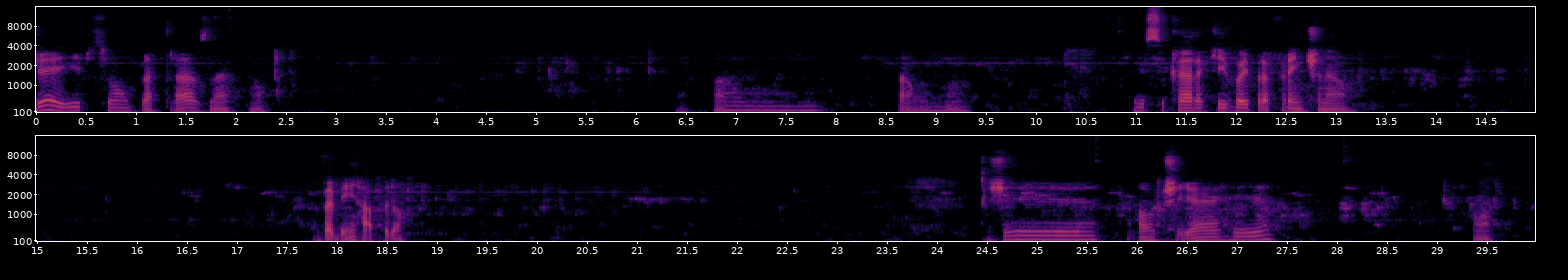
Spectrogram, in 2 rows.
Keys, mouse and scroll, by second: 2.6-4.6 Left, 4.9 Left, 4.9 Right, 5.1 Right, 5.8 Right, 6.2 Right, 6.4 space, 9.3 space, 10.8 click, 12.6 Left, 12.9 Left, 13.1 Left, 13.3 Left, 13.5 Left, 13.8 Left, 14.0 Left, 14.4 Left, 14.7 Left, 15.0 Left, 15.2 Left, 15.5 Left, 15.8 Left, 16.1 Left, 16.4 Left, 16.7 Left, 17.0 Left, 17.7 Left, 18.1 Left, 18.5 Right, 18.8 Right, 19.1 Right, 19.4 Right, 19.7 Right, 20.0 Right, 20.3 Right, 20.7 Right, 21.2 Right, 21.6 Right, 22.0 Right, 22.5 Right, 24.5 g, 26.2 alt+r, 26.7 g, 29.1 Left, 29.3 Left, 29.5 Left, 29.7 Left, 29.9 Left.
